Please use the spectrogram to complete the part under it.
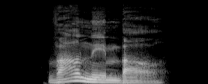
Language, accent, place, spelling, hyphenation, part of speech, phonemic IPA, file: German, Germany, Berlin, wahrnehmbar, wahr‧nehm‧bar, adjective, /ˈvaːɐ̯neːmbaːɐ̯/, De-wahrnehmbar.ogg
- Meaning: noticeable, observable, perceptible, perceivable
